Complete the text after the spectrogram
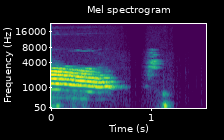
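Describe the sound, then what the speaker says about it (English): A cat gives one clear, drawn-out meow up close, falling in pitch over about half a second, followed by a faint brief chirp and a soft thump. "I'm going to go try to calm down my cat"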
